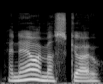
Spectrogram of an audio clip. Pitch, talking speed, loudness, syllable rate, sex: 180 Hz, 290 wpm, -14 LUFS, 5.8 syllables/s, female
